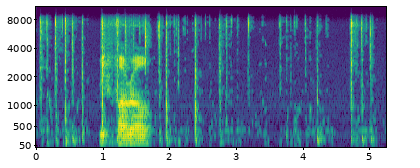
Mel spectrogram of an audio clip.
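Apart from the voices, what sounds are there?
typing on a computer keyboard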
